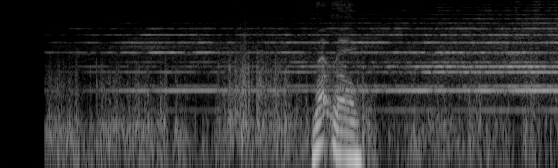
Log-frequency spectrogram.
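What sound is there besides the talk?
train passing with horn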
